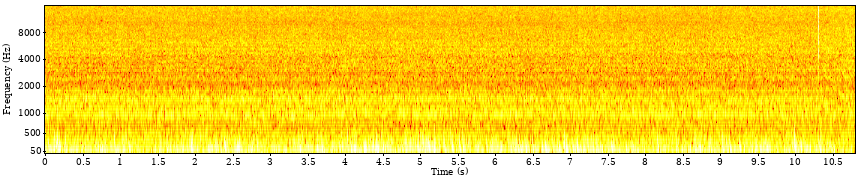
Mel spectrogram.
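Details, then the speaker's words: Mercedes W124 M103 with random overheating, after cleaning the 30A low-speed and 40A high-speed fan relay contacts, cooling system replaced: fans kick on with steady whooshing airflow and an even hum over idle. Normal fan operation. "So clean those contacts a little bit. And you can see it's starting to. Fans just kicked on."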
